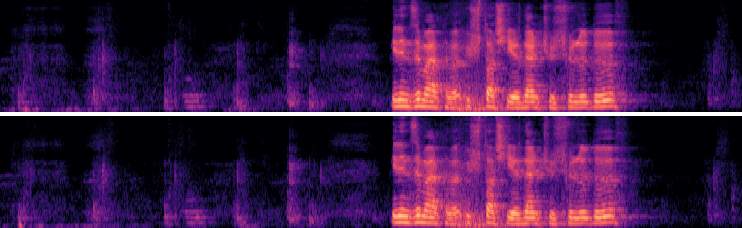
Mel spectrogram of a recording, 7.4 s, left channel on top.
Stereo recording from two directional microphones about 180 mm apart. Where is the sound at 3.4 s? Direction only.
Centre (ahead or behind).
